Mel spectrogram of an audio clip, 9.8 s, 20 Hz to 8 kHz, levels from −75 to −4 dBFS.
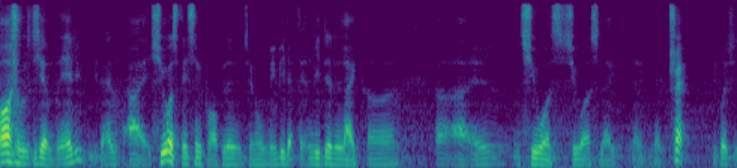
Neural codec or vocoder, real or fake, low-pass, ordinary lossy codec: codec, 16 kHz, about 1 kbps, DyCAST, with the encoder's durations; fake; 7.2 kHz; none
